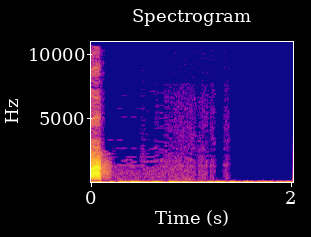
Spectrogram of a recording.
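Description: Faint hiss on the broadcast audio feed for about the first second and a half, then near quiet.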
